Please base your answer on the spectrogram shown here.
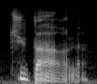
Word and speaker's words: parles: So you've got the two first forms, you pronounce them the same way. You write them differently, of course, because you get E here, and then you've got E and S, okay, but then phonetically they are the same.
